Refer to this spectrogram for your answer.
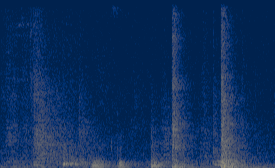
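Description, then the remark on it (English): A door is pushed shut with a couple of sharp knocks and a solid thud, over a murmur of voices and clattering noise coming from a kitchen. “Can that door be closed? There's a lot of noise coming from the kitchen there.”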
